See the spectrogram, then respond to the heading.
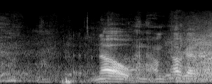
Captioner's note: laughter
